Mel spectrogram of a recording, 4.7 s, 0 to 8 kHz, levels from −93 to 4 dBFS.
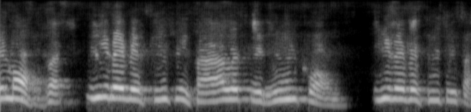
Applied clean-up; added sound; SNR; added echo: neural mask model Resemble Enhance denoiser.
